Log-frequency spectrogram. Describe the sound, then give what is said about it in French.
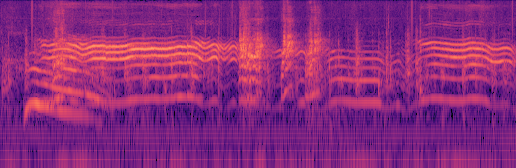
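A baby cries in loud, wavering wails, with a brief break midway before a final drawn-out cry. The sound fills the whole moment, with no talking over it. “Et s'occuper de son joli bébé, car elle a le plus mignon de tous les bébés.”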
